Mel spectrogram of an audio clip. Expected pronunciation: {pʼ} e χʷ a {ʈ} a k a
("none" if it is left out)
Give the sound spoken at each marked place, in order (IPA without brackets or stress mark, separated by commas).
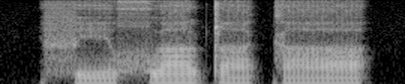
f, ʈ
